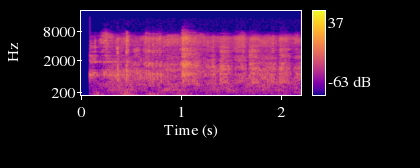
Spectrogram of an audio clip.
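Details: American Staffordshire Terrier panting: a brief run of breathy, noisy bursts with steady hiss through the upper range, a slightly louder puff near the middle, and no clear voiced sound.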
